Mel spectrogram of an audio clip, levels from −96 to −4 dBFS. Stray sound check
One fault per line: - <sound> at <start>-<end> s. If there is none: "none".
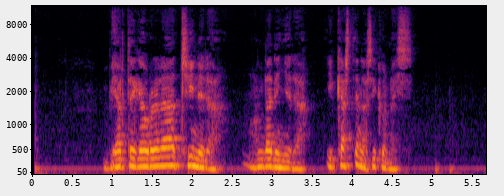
none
